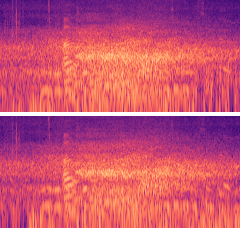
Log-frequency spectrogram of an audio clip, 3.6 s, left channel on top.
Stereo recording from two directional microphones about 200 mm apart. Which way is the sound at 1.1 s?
80° right.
